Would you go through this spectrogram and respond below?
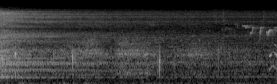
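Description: A small JJRC H37 Elfie Selfie folding quadcopter drone flies with a loud, high-pitched buzzing whine that shifts slightly in pitch as it moves, steady and close throughout.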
